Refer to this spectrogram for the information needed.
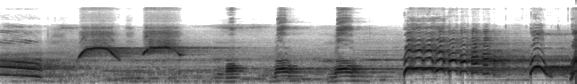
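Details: Nias hill myna giving loud whistled notes: clear arched whistles that rise and fall, lower tonal notes in between, then a burst of bright, overlapping arched whistles near the end.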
